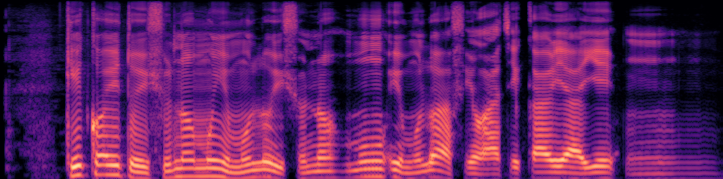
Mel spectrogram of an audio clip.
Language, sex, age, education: Yoruba, male, 30-45, tertiary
